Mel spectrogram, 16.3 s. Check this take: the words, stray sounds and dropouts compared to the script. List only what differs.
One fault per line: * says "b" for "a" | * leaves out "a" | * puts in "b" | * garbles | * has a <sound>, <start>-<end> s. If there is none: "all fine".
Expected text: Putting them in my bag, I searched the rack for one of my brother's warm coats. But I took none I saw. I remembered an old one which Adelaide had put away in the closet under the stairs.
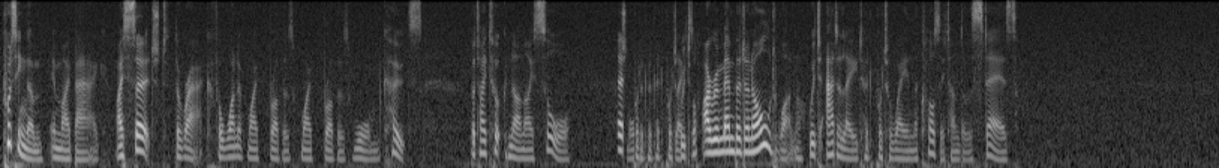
* puts in "of my brother's"
* garbles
